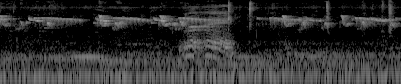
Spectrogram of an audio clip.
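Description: A small bird chirping over and over, short high chirps about once a second. A faint voice is heard briefly midway.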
